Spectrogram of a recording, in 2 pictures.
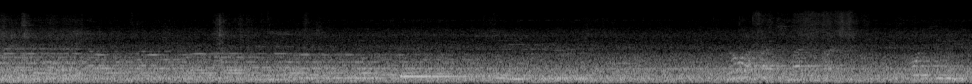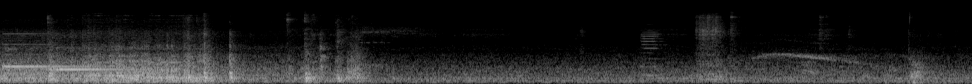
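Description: A Tobu Noda Line express train to Omiya rumbles and hums as it pulls away, with a clunk and a rising whine near the end; announcements and voices carry over it.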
